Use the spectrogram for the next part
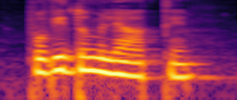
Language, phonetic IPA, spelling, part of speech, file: Ukrainian, [pɔʋʲidɔmˈlʲate], повідомляти, verb, Uk-повідомляти.ogg
- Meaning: to inform, to notify, to advise, to apprise (somebody of something / that: кого́сь (accusative) про щось (accusative) / що)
